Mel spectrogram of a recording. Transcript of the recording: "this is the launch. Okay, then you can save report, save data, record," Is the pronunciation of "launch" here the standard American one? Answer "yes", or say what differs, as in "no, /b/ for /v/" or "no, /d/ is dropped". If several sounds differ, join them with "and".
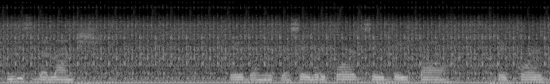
yes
